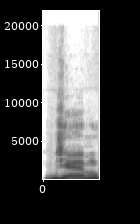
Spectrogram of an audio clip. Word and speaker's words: Gem: So, but it's spelled with a J. Yeah. I put the G in front of it because it just looks better, right?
